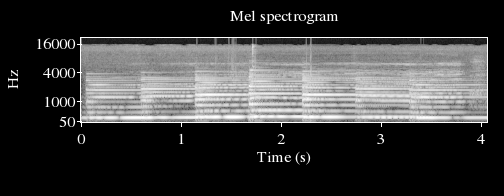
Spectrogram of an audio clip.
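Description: Electric keyboard playing a chromatic scale one semitone at a time, about two notes a second, stepping up a few semitones and back down, while a voice hums each note with closed lips on "mmm" as a pitch-matching vocal exercise.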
